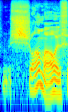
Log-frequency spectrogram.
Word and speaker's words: Shlomo: He cleans up, and you see, Jesus, Solomon, Shlomo is how you pronounce his name in Hebrew, and it really means peaceable.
